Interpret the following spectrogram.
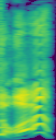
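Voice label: attack, Japanese; may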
